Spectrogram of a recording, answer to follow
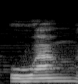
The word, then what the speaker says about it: oeang: Pada 1 Oktober 1946, pemerintah mengeluarkan larangan menggunakan mata uang Nika dan digantikan dengan penggunaan uang Republik Indonesia. Uang, jadi oeyang itu dibaca uang, itu ejaan lama, sebagai alat pembayaran yang resmi di Indonesia.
